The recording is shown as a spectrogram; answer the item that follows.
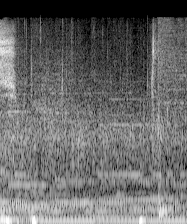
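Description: Soft band music with held chords from an electric guitar and keyboard, under light applause.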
